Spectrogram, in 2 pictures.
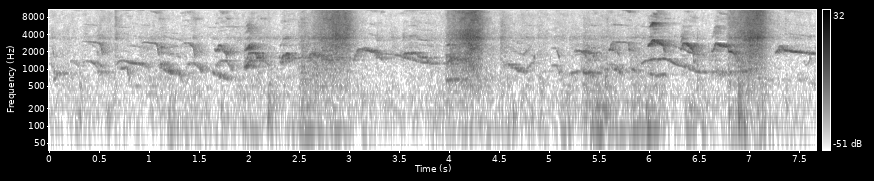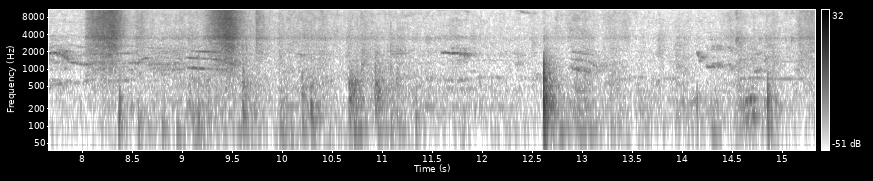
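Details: Lively female Golden Retriever making many high, wavering whines and squeaky yelps that rise and fall in quick runs. Loud broadband thumps and rustling bursts from handling break in throughout, with one sharp knock near the end.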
